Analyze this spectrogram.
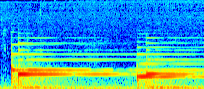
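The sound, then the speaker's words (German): A doorbell rings with a two-tone ding-dong chime, the first tone sustaining for over two seconds before a second, slightly lower tone strikes and rings out. Clear, with no talking. “So simpel kann Musik sein, das Geräusch einer Türglocke.”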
